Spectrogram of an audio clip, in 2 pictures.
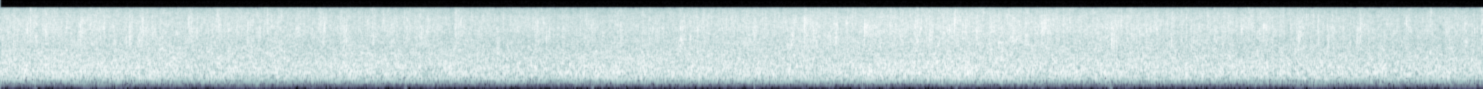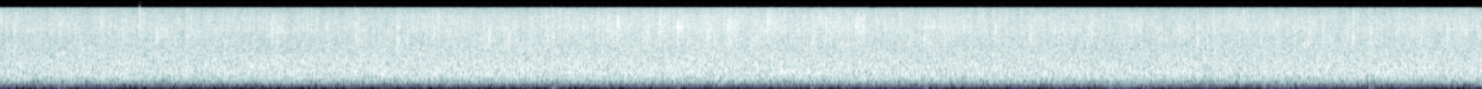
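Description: Mild rain falling on a roof: a steady, even hiss of many small drops that holds the same level throughout.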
